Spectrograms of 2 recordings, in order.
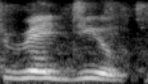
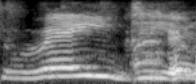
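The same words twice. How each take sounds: First: The word is said with two syllables. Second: The word is said with three syllables. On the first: The speaker calls it wrong. "Not radio. ... It's not two syllables" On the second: The speaker calls it right. "It's radio. It has three syllables"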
